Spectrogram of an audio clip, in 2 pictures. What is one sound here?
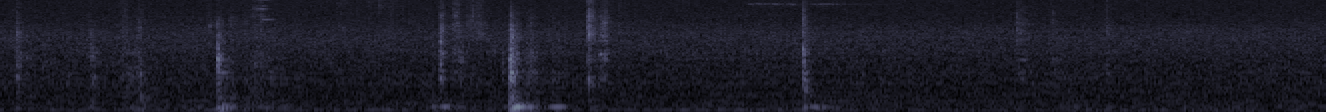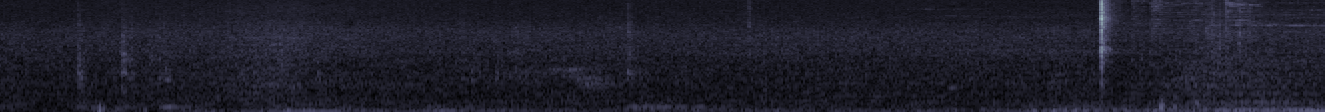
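Thin wire taps and scrapes against a plastic jar.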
